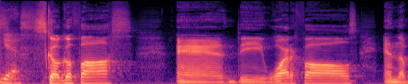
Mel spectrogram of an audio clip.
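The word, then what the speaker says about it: Skógafoss: And then that place called I forget how you pronounce it. Skogafoss. Yes. Skogafoss, and the waterfalls and the black sand beaches.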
